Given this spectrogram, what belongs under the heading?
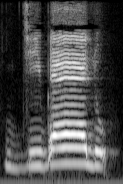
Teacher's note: Letter G, middle part of the tongue.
